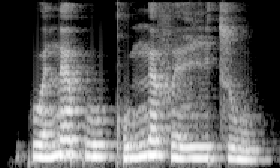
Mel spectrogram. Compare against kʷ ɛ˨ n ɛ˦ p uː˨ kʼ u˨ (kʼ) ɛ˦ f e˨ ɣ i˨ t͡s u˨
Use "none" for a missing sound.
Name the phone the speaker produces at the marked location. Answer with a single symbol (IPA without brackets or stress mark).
ŋ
